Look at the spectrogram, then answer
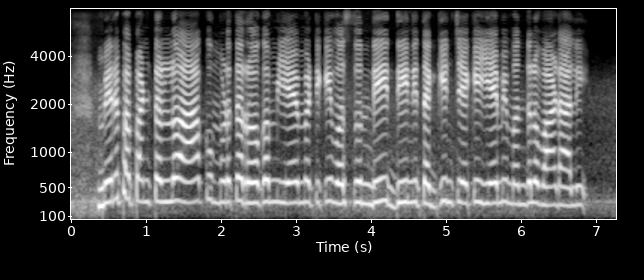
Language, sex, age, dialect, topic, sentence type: Telugu, female, 18-24, Southern, agriculture, question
